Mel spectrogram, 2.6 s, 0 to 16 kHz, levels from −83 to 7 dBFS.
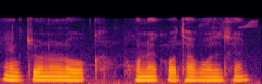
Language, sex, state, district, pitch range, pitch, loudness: Bengali, male, West Bengal, Cooch Behar, 125-135 Hz, 130 Hz, -14 LUFS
